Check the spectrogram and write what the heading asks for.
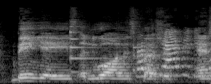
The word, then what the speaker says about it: beignets: printed out how do you pronounce b-e-i-g-n-e-t it's pronounced beignets a new orleans special and so that's what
